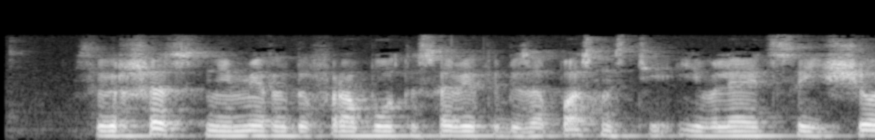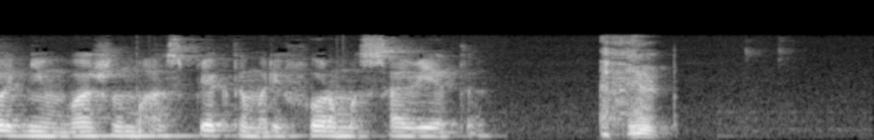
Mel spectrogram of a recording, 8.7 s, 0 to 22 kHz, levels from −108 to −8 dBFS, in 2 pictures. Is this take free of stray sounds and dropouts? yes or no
no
